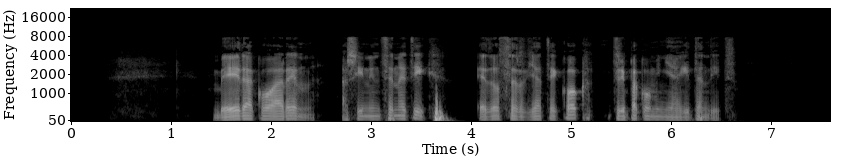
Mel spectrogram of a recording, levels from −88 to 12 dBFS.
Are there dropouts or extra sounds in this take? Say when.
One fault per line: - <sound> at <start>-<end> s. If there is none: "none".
none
